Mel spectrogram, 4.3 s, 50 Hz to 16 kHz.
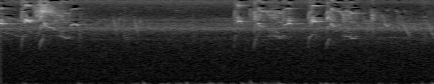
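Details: Thin, high, sharp chips from a Blue-and-gold Tanager in Costa Rica (2021), in short clusters scattered irregularly over a few seconds, above a steady low rumble of wind or distant noise.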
